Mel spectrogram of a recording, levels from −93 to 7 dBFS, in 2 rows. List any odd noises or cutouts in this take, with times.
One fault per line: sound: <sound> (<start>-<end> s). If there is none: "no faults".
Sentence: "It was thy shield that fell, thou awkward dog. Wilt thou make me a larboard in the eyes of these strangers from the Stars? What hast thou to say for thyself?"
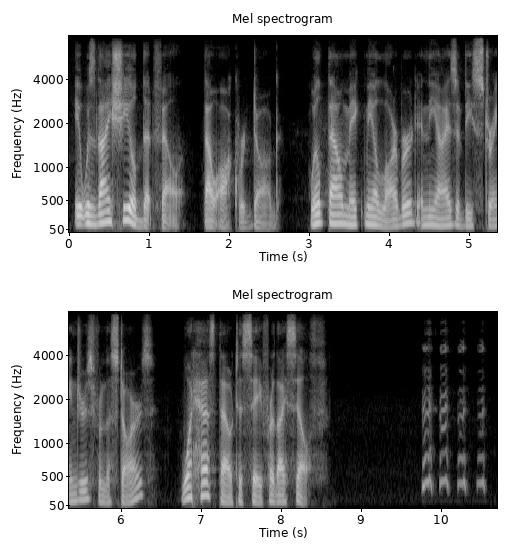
sound: laugh (9.8-10.6 s)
